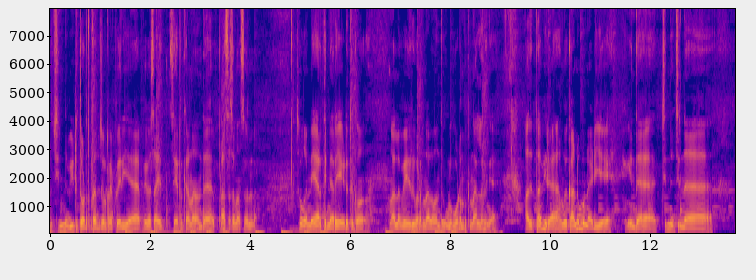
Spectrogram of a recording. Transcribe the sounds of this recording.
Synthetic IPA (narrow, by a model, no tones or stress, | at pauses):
ɔɾɯt͡ʃɪnːɐʋiːʈːɯt̪ːoːɽɐt̪ɯkːt̪ːaːnɯsɔlːɾẽːpɛɾɪjɐʋɪʋɐsaːjisɛjɾɐðɯkːaːnɐ̰ɐnd̪ɐ̰pɾaːsɐsɐnã̰ːsɔ̰lːɐ̰lʔɐ̰ | soːʊŋɡɐneːɾɐt̪ːɪnɪɾɐjaːɛɽɯt̪ːɯkːʊ̰̃ | nɐ̰lːɐʋeːɾɯʋɐɾɐðɯnaːlɐʋɐnd̪ɯʊŋɡɐɭɯkːɯʊɽɐmbɯkːɯnɐlːɐðɯŋɡɐ̰ɐðɯt̪ɐʋɪɾɐ̰ʊŋɡɐkɐɳːɯmʊnːaːɽɪjḛː | ɪ̰nd̪ɐ̰t͡ʃɪnːɐt͡ʃɪnːɐ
